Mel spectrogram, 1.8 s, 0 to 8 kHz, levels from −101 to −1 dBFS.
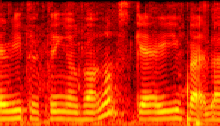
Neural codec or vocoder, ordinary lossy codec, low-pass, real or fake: codec, 16 kHz, 8 kbps, FreqCodec, larger model; none; none; fake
